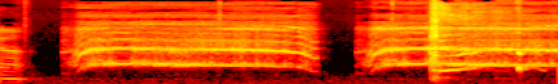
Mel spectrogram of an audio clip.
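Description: Screaming Goat novelty toy set off twice: two long, steady-pitched goat screams of about two seconds each, with a short break between them.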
